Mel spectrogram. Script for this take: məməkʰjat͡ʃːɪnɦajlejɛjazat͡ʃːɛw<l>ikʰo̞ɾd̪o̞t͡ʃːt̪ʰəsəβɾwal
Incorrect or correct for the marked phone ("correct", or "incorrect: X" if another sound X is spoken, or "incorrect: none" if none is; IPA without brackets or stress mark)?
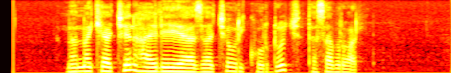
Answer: incorrect: ɾ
